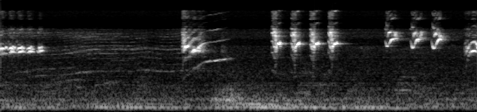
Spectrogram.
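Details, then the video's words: Red siskin (Spinus cucullatus) giving scattered bright chirps: a whistled note, a rising slur, then quick clusters of three or four sharp high notes, set against noticeable low background rumble. "suara kicauan burung red siskin klasik gacor (spinus cucullatus)"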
